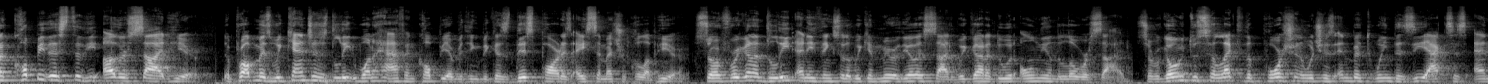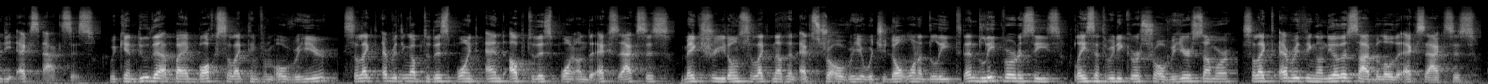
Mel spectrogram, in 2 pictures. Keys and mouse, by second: 2.0 middle click, 2.3 middle click, 2.5 a, 2.9 z, 3.4 b, 5.2 z, 5.4 middle click, 5.7 Tab, 6.2 a, 6.4 middle click, 6.8 Tab, 6.8 KP_1, 6.8 KP_3, 7.4-8.2 middle drag, 8.4 middle drag, 9.1 middle click, 9.6 shift+middle click, 9.8 z, 9.8 middle click, 12.6 a, 15.5 shift+middle drag, 15.8 a, 15.9 b, 23.0 shift+middle click, 23.4 shift+middle click, 24.4 x, 25.5 a, 25.7 shift+s, 26.2 shift+middle drag, 27.1 b, 29.6 g.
